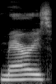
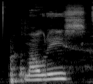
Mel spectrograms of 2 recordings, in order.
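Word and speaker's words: Māori: It's not pronounced Marys, it's pronounced Moldies.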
